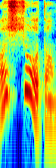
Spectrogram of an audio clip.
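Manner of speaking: frightened, startled. Narrator reading the mother's question as her daughter wakes her, startled awake, frightened. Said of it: "жахнулася зо сну мати".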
